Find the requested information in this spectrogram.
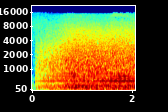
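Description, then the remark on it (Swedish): Invisible drones buzz persistently in the sky over Beirut, a steady engine-like drone with a layered hum that swells in over the first moment and then holds at a constant, fairly loud level, with no voices. “Osynliga drönare som surrar ihärdigt på himlen.”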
